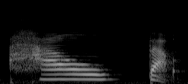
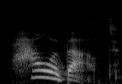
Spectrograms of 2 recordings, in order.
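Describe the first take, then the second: First: The words are squeezed into a shorter form. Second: The two words flow together as one. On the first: "reduce it even further" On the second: "The words are connected together. They flow"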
